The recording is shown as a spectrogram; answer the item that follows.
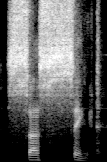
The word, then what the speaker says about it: succinct: word for short brief succinct okay it it does it's not pronounced like it looks it's pronounced succinct okay um okay so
